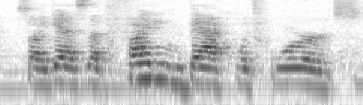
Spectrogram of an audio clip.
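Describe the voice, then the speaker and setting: A woman talks at a very slow pace amid noticeable background noise and audible room echo. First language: not English. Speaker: fanfiction author vlogger. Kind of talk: casual vlog monologue. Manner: quiet, soft-spoken; hesitant, filler-heavy.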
